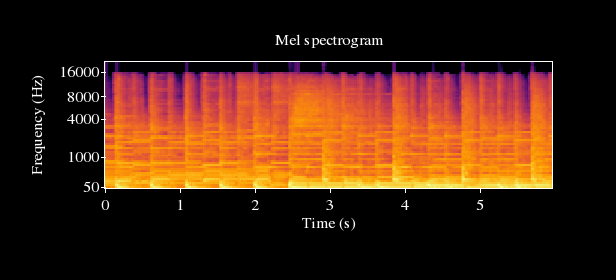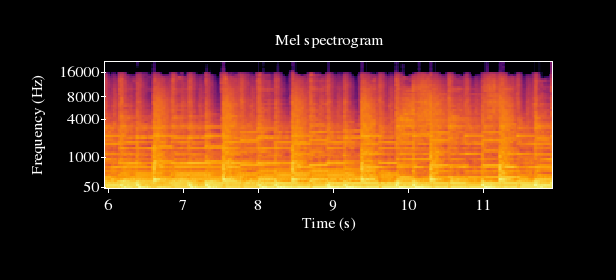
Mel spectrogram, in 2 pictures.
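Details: Upbeat background music with guitar and a strong bass line plays throughout, with no animal voice.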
